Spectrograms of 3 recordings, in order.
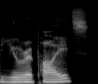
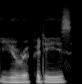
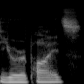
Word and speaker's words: Euripides: And the guy on the right, Euripides. Before I knew the correct pronunciation, I thought his name was pronounced Euripides.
